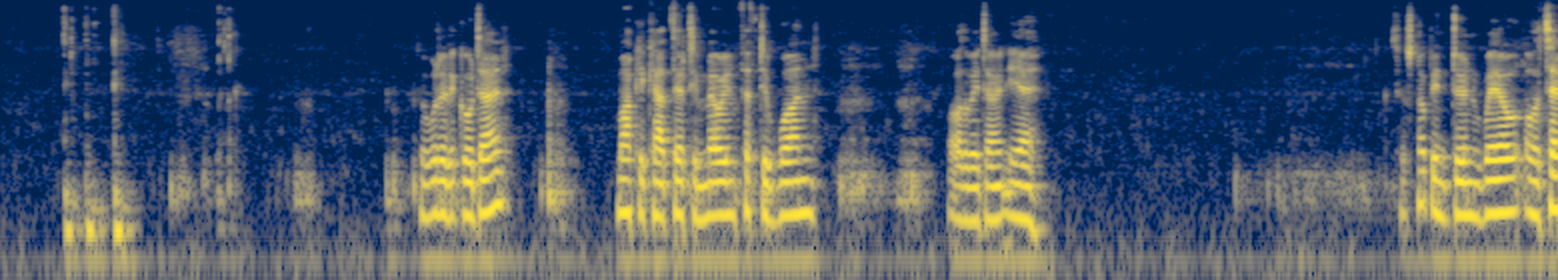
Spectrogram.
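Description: A middle-aged man talks calmly into a close microphone, pausing now and then.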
